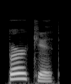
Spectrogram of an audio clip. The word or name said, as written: birkett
